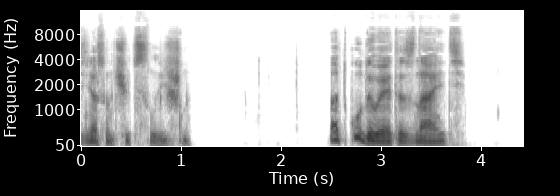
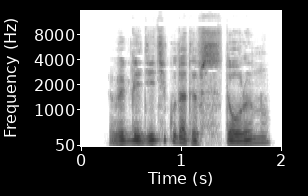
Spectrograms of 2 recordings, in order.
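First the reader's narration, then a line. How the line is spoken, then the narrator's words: Calm. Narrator (Russian): спокойно ответила она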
